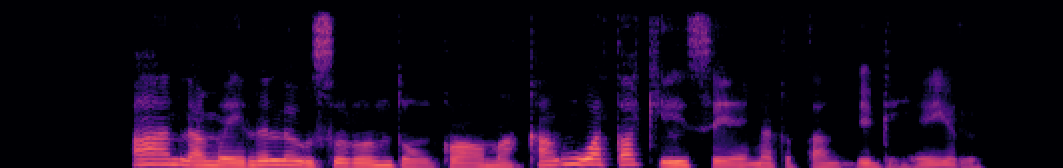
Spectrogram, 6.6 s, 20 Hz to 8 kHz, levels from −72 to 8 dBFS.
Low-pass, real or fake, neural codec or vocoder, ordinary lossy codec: 7.2 kHz; fake; codec, 16 kHz, 1 kbps, FunCodec, trained on LibriTTS, 50 frames a second; none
